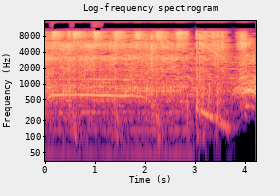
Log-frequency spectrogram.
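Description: A dubstep tune played loud on a rave sound system and recorded from within the crowd, with hard drums and heavy bass, and the crowd cheering over it. About three seconds in, the deep bass drops out and a falling bass sweep follows.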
